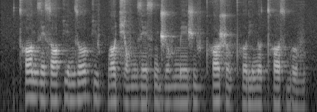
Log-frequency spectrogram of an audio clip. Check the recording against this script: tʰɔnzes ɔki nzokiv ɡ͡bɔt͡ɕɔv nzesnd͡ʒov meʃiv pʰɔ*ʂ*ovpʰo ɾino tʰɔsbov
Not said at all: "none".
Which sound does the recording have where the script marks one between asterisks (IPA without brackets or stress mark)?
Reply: ʂ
